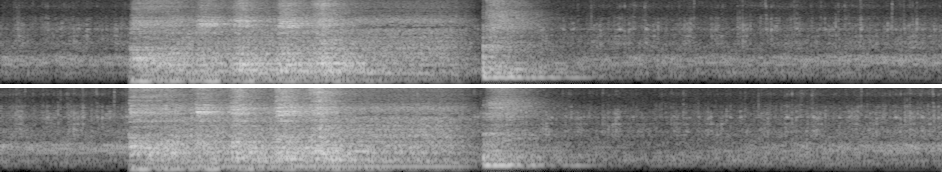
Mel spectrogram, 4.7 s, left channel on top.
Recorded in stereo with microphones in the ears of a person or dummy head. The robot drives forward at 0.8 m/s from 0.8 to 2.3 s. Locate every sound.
0.6 s chopping: 50° right (ahead or behind), 1.6 m; by 1.7 s 60° right (ahead or behind), 1.4 m
2.4 s a snare drum: 30° left (ahead or behind), 0.8 m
